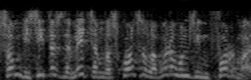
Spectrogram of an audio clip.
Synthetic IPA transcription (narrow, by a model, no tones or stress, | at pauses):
sombizit̪əzðəmɛzəmləskwalˠzələβoɾəwunziɱformə̰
